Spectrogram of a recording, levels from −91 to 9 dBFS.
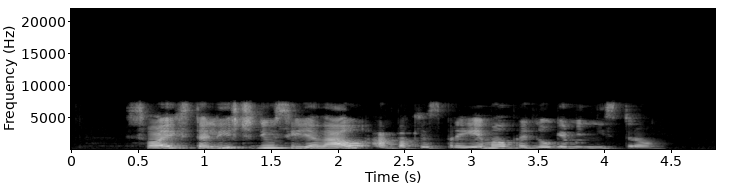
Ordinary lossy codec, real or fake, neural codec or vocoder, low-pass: Opus, 64 kbps; real; none; 7.2 kHz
